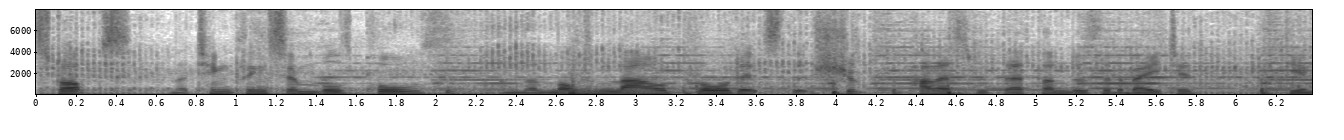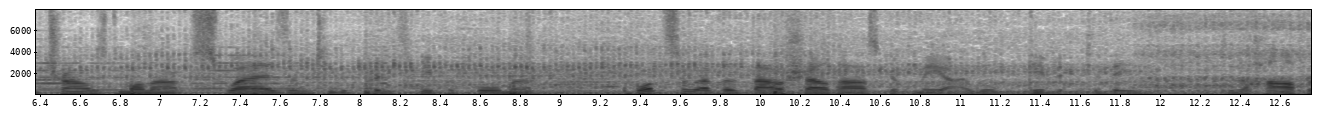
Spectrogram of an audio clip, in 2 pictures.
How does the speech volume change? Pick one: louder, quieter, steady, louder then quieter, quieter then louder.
steady.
